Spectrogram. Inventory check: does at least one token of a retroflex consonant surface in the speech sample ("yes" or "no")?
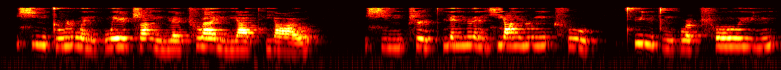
yes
